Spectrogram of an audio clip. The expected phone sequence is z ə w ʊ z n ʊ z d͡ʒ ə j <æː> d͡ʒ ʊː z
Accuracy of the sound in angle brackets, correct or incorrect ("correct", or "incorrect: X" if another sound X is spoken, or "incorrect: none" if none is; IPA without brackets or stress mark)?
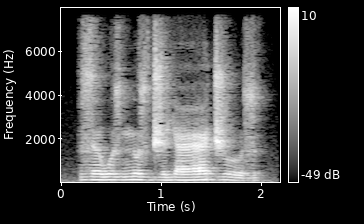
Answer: correct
